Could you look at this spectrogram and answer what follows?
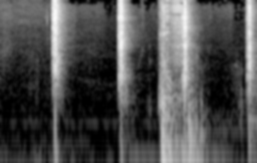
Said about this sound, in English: And I hope this clapping doesn't throw you off.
